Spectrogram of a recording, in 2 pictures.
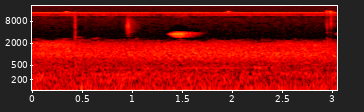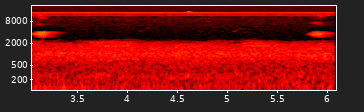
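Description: A bird giving a short high call three times, a second and a half to two and a half seconds apart, over a steady low background noise.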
